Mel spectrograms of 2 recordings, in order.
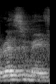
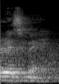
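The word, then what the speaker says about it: résumé: It's really a French word. And you can see this accent on top of the e.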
